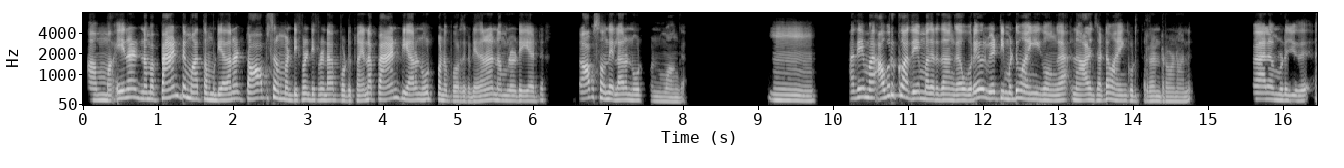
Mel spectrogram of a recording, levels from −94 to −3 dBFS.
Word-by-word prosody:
ஆமா. 180 -1 -1
ஏனா, 255 +3 +5 0.2
நம்ம 210 -1 0
பேண்ட் 295 +6 +6
மாத்த 210 0 0
முடியாது. 180 0 +2
ஆனா, 220 - +4 0.2
டாப்ஸ 240 +4 0
நம்ம 200 -3 -1
டிஃபரென்ட், 195 +2 0
டிப்ரெண்டா 180 0 0
போட்டுக்கலாம். 165 0 -1
ஏனா, 200 - +3
பேண்ட் 220 +4 +4
யாரும் 185 +1 +1
நோட் 205 0 -6
பண்ண 175 -3 -1
போறது 150 -1 -4
கிடையாது. 150 +3 -1
ஏனா, 185 - +3
நம்மளுடைய 160 -1 -1 0.7
டாப்ஸ 260 +4 0
வந்து 210 -2 +1
எல்லாரும் 185 -1 0
நோட் 175 0 -5
பண்ணுவாங்க. 140 -3 -6 1.2
ம். 175 -3 -2 0.6
அதே 270 +4 +1
மாரி, 255 - +2
அவருக்கும் 320 +2 +1
அதே 220 -1 +4
மாதிரி 195 -2 +1
தாங்க, 180 -2 +1
ஒரே 200 - +3
ஒரு 270 - -1
வேட்டி 225 +1 +2
மட்டும் 235 +3 0
வாங்கிக்கோங்க, 180 -4 0 0.2
நாலஞ்சு 175 0 0
சட்டை 190 +4 -1
வாங்கிக் 170 -1 0
குடுத்துட்றேன்றுவேன் 150 -3 -5
நானு. 140 +2 -7 0.9
வேல 205 0 +4
முடிஞ்சது. 170 -2 -2
180 Hz, 165 wpm, -23 LUFS, 170-210 Hz, 1.2 s, பேண்ட்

